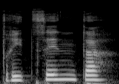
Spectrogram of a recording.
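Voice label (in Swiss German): "dritzehnta", Alsatian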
